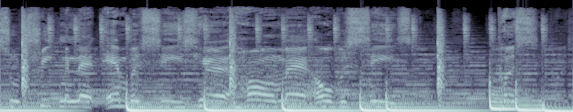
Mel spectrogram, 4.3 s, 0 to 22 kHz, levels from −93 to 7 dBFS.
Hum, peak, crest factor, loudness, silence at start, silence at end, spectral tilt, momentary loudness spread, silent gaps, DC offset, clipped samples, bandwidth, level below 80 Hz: none; 0 dBFS; 8 dB; -10 LUFS; 0 s; 0 s; -5 dB/octave; 5 LU; none; under 0.1%; under 0.1%; 17 kHz; -10 dBFS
